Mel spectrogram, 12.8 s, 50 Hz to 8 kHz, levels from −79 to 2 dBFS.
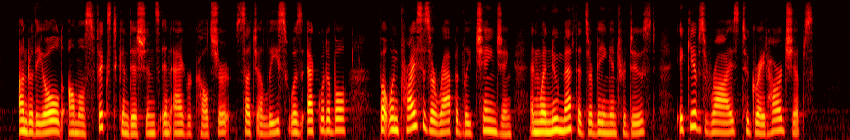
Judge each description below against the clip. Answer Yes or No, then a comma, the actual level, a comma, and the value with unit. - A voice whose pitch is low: No, medium, 165 Hz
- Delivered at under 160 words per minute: Yes, average, 150 wpm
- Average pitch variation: Yes, average, 3.4 semitones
